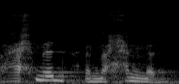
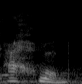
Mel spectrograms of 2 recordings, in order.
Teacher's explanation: the locus of making the sound is at the top part of the throat, the pharynx. And so that's why the adjective pharyngeal.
